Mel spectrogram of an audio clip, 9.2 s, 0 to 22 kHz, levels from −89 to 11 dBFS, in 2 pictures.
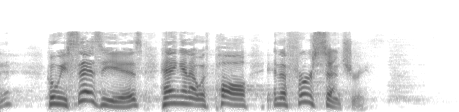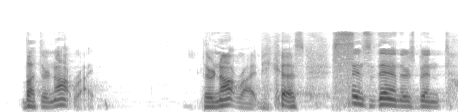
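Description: Throughout, the speech sounds rough and grainy, with noise between the harmonics and a thin, synthetic top band, likely from low-delay AAC compression (AAC-ELD) at a low bitrate near 32 kbps. At 2.69–2.78 s, 4.23–4.25 s and 8.09–8.14 s, AAC frame loss with concealment produces short smeared, noisy patches where the decoder fills the gap from the last good spectrum. The first gap runs longer, consistent with two consecutive lost frames.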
